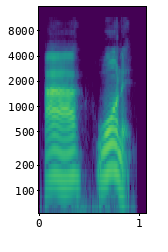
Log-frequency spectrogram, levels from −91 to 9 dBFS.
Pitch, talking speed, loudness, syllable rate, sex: 140 Hz, 170 wpm, -18 LUFS, 4.1 syllables/s, male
